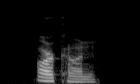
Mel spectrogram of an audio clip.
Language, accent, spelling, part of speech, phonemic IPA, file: English, US, archon, noun, /ˈɑː(ɹ)kən/, En-us-archon.ogg
- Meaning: 1. A chief magistrate of ancient Athens 2. A person who claims the right to rule, or to exercise power or sovereign authority over other human beings 3. A ruler, head of state or other leader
